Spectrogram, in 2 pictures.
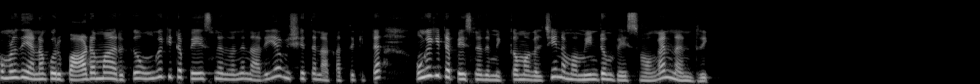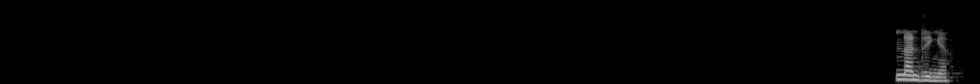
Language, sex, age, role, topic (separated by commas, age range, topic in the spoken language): Tamil, female, 25-29, host, ஒரு யோசனையை சிந்தனையிலிருந்து செயல்பாட்டுக்கு கொண்டு செல்ல நீங்கள் எப்படிப் முன்னேறுவீர்கள்?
